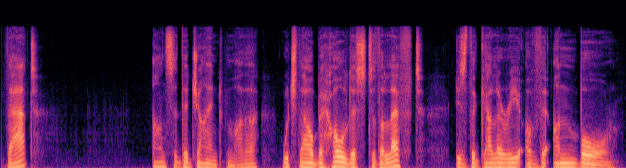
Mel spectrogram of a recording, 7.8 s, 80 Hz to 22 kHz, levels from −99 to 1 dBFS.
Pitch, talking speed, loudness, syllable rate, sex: 100 Hz, 130 wpm, -19 LUFS, 4.6 syllables/s, male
